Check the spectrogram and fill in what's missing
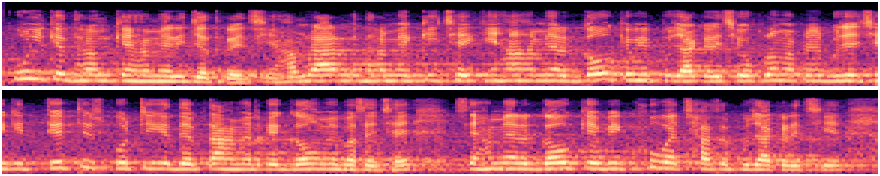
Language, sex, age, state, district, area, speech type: Maithili, male, 30-45, Bihar, Purnia, urban, spontaneous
